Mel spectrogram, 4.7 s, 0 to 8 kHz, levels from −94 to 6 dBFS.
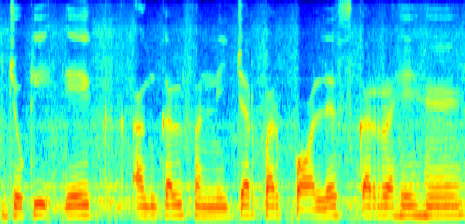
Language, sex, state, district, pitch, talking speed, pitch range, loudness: Hindi, male, Madhya Pradesh, Katni, 130 Hz, 130 wpm, 125-135 Hz, -19 LUFS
